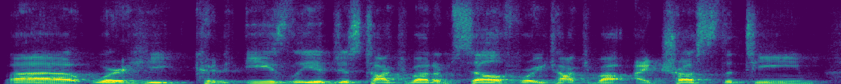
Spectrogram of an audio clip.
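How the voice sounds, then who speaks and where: A man's voice: medium pitch, brisk. A man hosting a podcast, upbeat and enthusiastic, chatting casually with his guest. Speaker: podcast host. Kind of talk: casual interview chat.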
